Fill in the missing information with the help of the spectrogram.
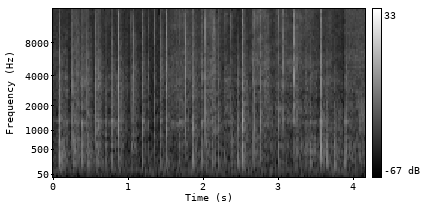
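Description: Long dark-polished nails quickly tap and scratch the lid of a medium-sized, hollow, closed dark grey printed cardboard mailer box with a round logo. About thirty short, dry, hollow clicks with a papery scratch come in a quick, uneven run. Each dies almost at once, leaving a quiet, bright patter.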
